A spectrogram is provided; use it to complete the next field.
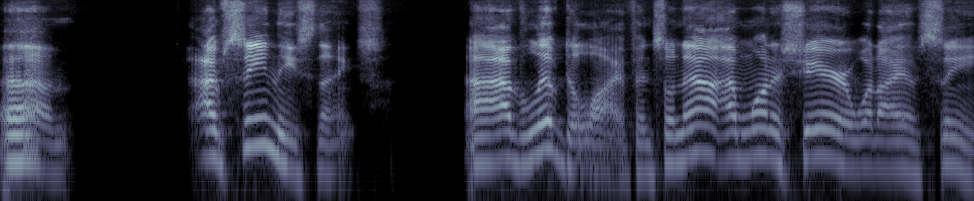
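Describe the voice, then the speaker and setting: A man speaks at a very slow pace in a high voice with a bright, sharp tone and lively intonation. The recording is very clean, with a silent background. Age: 60s. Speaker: church member panelist. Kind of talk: religious discussion program. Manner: halting.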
